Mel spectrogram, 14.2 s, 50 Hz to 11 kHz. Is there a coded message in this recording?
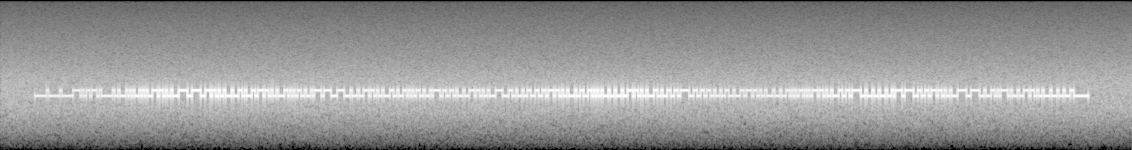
Yes: RTTY (45.45 baud, 170 Hz shift) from 0.4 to 13.6 s, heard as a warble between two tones, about 1360 Hz centre, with radio static and fading. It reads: 66 55 77 403991 040381 9028 2411 0858027 144 8511358 55731 17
